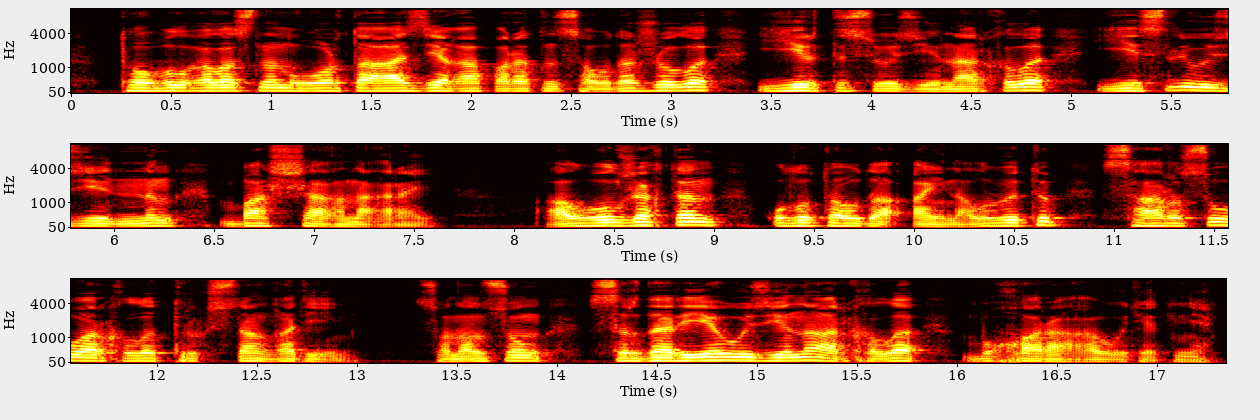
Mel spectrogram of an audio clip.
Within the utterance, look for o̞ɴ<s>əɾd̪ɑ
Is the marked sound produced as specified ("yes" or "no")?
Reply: yes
